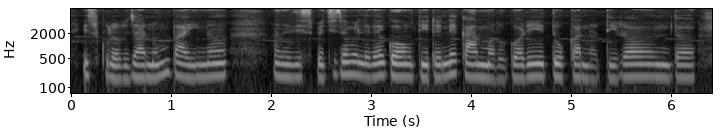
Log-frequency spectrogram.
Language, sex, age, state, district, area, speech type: Nepali, female, 30-45, West Bengal, Kalimpong, rural, spontaneous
